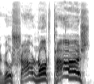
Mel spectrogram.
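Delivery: booming, slow, high Gandalf command; slow, loud McKellen proclamation; Ian McKellen. Retold or imitated. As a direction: thunder it out like the wizard on the bridge. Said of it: "Ian McKellen".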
